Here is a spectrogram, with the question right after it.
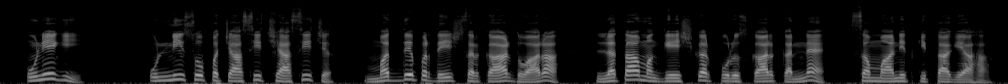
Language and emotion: Dogri, neutral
